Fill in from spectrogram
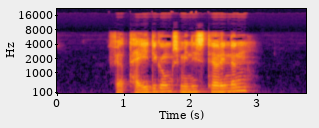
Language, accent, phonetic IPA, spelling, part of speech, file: German, Austria, [fɛɐ̯ˈtaɪ̯dɪɡʊŋsmiˌnɪstəʁɪnən], Verteidigungsministerinnen, noun, De-at-Verteidigungsministerinnen.ogg
- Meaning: plural of Verteidigungsministerin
